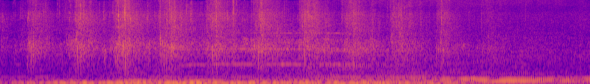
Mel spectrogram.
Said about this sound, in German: Das junge Publikum applaudiert stehend.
